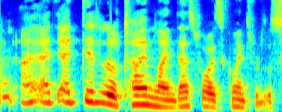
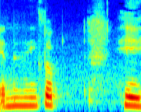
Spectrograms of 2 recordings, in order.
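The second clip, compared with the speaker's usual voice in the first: ordinary talk, nothing marked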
